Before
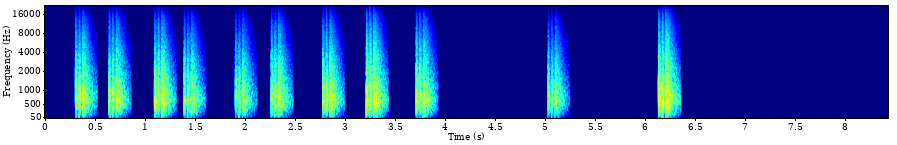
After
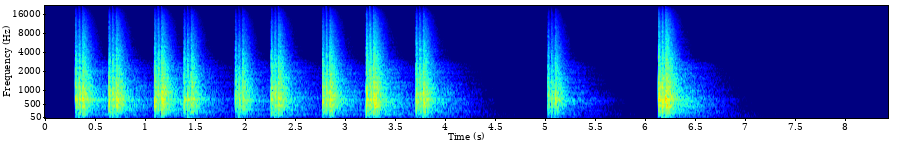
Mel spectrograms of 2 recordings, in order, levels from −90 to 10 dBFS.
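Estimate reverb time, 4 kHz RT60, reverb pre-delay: 0.90 s, 0.55 s, 4 ms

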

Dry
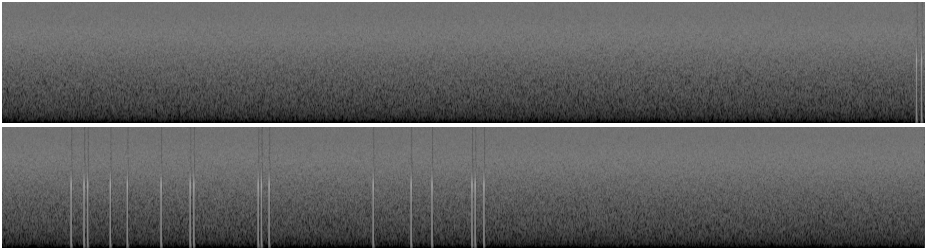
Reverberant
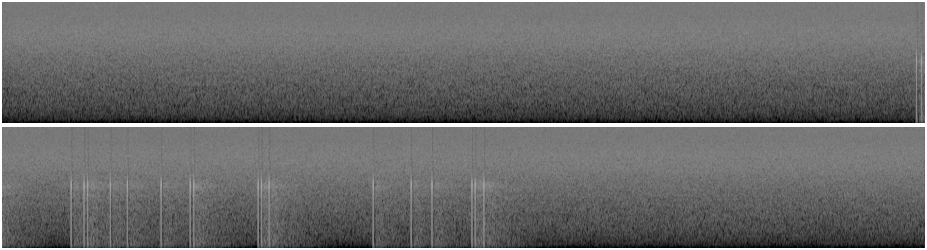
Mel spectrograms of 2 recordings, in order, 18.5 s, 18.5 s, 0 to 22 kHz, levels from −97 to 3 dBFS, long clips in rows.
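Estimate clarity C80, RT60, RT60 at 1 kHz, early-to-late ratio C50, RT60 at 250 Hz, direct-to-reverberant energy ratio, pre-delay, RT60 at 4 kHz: 7.0 dB, 1.4 s, 1.4 s, 5.0 dB, 1.5 s, 4.0 dB, 28 ms, 1.3 s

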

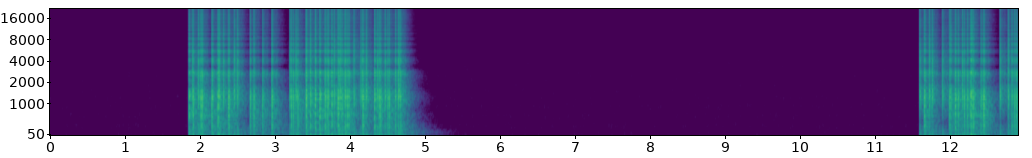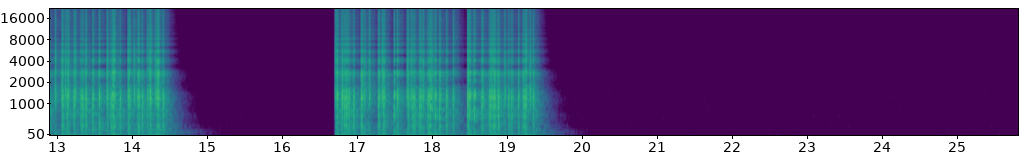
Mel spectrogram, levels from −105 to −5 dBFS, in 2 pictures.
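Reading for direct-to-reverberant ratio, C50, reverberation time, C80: 5.0 dB, 13.0 dB, 0.50 s, 18.5 dB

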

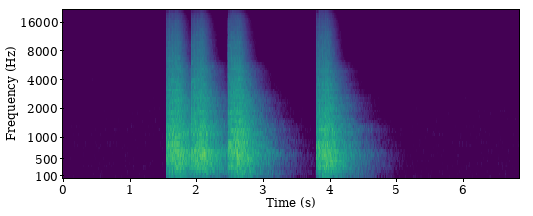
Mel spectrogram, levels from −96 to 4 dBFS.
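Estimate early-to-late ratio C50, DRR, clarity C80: 0.0 dB, −7.0 dB, 3.0 dB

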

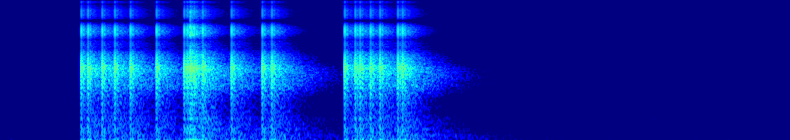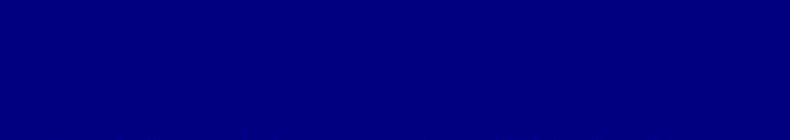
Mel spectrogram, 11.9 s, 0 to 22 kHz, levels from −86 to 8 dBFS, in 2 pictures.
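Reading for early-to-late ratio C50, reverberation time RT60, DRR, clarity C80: 4.5 dB, 0.95 s, −9.5 dB, 7.0 dB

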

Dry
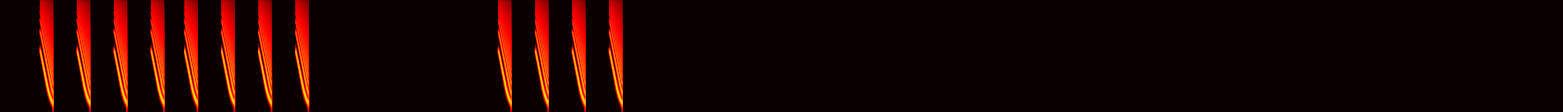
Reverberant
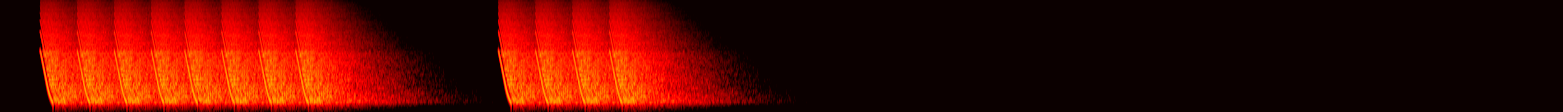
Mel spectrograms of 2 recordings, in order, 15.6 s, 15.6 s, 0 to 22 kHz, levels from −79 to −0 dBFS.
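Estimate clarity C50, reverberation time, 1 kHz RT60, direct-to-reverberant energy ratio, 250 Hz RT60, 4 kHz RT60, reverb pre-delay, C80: −3.0 dB, 2.1 s, 2.0 s, −6.0 dB, 2.4 s, 1.8 s, 25 ms, −0.5 dB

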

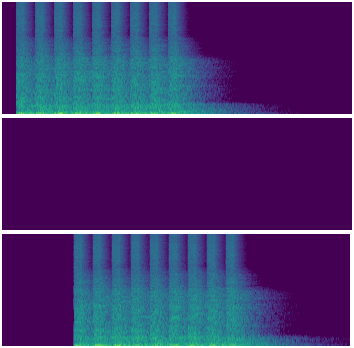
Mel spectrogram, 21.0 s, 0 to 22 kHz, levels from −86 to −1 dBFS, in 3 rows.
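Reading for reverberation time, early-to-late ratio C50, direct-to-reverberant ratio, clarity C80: 1.7 s, −0.5 dB, −7.5 dB, 1.5 dB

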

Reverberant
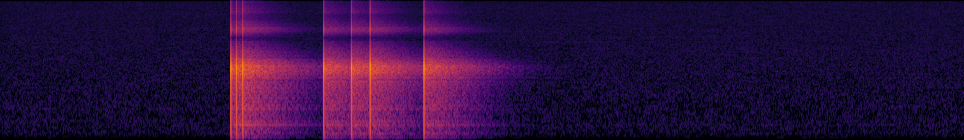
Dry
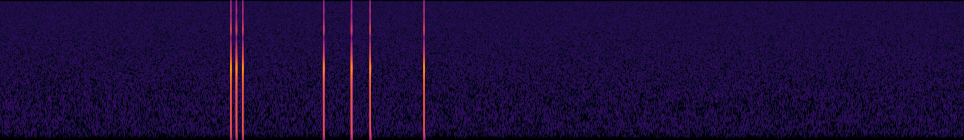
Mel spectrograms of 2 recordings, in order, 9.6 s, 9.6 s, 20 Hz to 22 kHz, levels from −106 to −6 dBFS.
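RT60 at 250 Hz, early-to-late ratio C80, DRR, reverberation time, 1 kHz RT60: 1.5 s, 8.5 dB, 5.0 dB, 1.5 s, 1.5 s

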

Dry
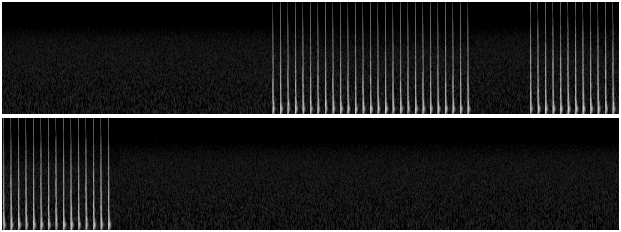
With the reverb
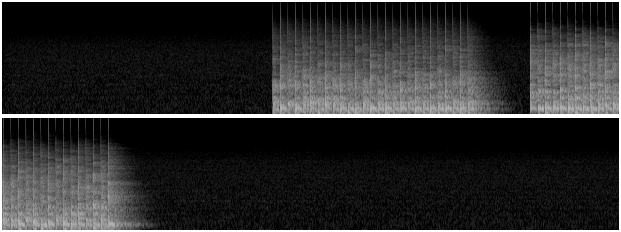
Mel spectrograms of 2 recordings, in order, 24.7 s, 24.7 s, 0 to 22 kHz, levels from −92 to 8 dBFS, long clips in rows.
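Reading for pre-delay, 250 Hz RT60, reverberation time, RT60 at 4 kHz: 6 ms, 1.1 s, 1.1 s, 1.0 s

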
